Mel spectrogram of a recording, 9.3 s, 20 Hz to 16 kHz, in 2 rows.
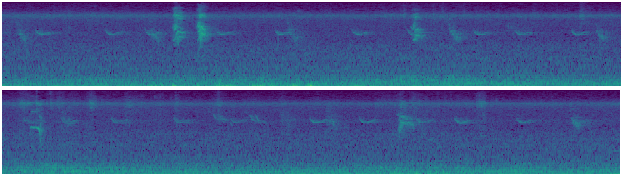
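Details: Eurasian tree sparrow young calling with its parent close by, recorded August 2022. A steady run of short high notes, about two each second, with scattered louder chirps near the start and middle, over low rumble and a steady hiss.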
